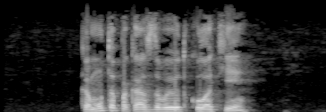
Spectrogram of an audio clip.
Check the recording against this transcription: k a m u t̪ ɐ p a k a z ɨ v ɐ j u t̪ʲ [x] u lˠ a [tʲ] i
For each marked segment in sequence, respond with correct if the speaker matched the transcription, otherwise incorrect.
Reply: incorrect, incorrect

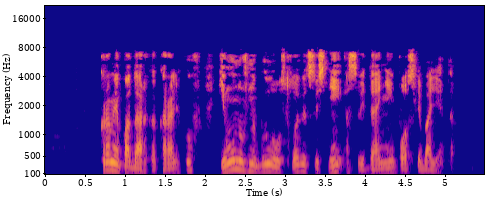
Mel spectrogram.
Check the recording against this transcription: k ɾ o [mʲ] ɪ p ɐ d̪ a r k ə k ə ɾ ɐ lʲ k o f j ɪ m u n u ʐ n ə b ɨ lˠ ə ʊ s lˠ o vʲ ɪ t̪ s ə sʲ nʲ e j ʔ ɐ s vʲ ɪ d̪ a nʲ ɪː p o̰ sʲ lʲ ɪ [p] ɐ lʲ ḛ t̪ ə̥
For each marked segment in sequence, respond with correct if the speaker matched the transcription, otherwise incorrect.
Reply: correct, incorrect

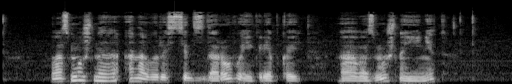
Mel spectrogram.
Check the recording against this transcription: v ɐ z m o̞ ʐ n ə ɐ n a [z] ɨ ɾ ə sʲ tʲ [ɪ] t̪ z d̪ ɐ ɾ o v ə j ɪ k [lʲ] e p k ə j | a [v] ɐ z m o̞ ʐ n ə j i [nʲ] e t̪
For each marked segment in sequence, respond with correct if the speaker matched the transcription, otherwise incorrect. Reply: incorrect, correct, incorrect, correct, correct

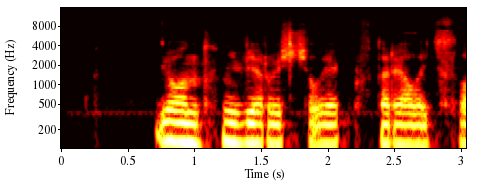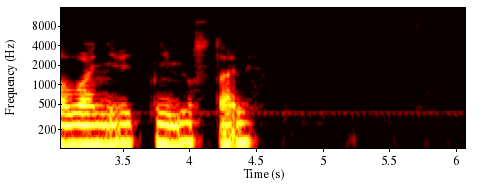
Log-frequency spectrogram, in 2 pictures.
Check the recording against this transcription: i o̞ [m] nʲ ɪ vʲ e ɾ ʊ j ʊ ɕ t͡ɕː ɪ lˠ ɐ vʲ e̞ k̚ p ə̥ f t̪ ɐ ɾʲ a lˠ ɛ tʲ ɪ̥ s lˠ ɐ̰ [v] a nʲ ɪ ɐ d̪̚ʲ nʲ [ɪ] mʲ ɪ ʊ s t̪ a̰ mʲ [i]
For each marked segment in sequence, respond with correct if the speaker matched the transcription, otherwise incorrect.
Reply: incorrect, correct, incorrect, incorrect

